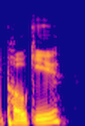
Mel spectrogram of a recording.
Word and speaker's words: poke: The Hawaiian values are pronounced how you pronounce the Spanish values. A, A, E, O, U. So you would say poke, not poke E.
